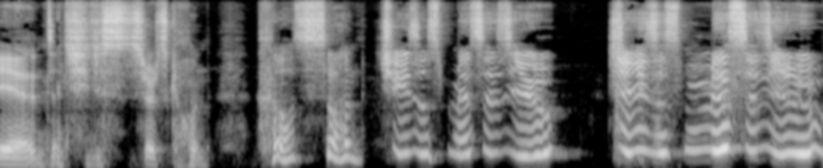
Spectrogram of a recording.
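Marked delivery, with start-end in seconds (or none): 2.0-6.2 mock very high, slow, weepy, tearful blubbering. Retelling a mother's tearful words to her son: imitating someone crying and blubbering. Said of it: "crying and blubbering about how Jesus misses me".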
